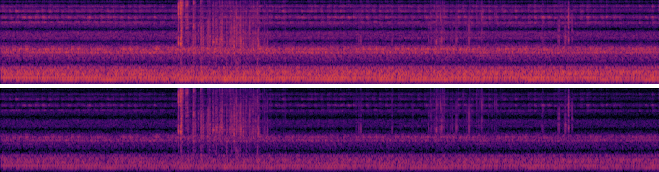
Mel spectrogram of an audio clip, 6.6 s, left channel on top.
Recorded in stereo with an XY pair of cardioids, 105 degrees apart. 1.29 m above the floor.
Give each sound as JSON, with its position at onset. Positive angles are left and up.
{"t": 0.0, "sound": "an engine running", "azimuth_deg": 65}
{"t": 1.8, "sound": "crushing", "azimuth_deg": 25}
